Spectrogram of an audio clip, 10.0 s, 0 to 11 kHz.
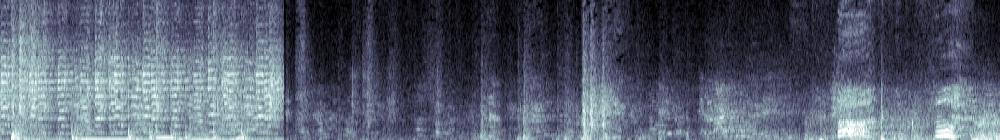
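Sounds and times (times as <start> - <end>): background music with steady beat: 0.0 - 2.9
faint voices in gym hall: 2.8 - 9.7.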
